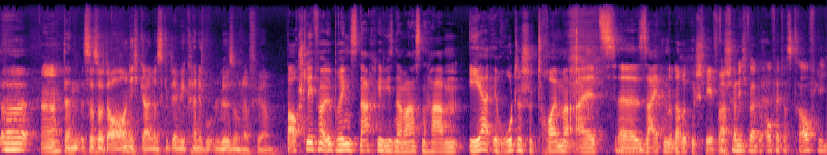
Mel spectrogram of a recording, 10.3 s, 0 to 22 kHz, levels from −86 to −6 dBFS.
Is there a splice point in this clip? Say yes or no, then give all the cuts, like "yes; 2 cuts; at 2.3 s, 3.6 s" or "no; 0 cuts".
no; 0 cuts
